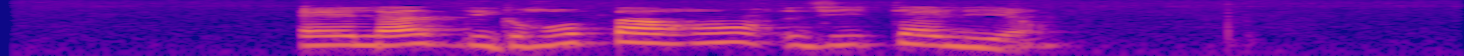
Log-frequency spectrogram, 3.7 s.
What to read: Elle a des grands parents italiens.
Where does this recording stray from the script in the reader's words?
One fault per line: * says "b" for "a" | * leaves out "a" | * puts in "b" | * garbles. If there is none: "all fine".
all fine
